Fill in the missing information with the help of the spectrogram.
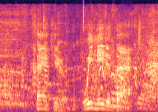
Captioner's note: booing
